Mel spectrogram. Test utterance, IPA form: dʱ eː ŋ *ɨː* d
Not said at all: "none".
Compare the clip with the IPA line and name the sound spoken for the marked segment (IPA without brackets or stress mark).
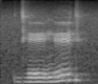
eː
